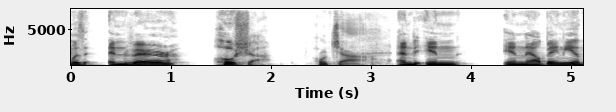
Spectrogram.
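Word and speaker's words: Hoxha: Marlin was it Randy his name was en HOSA HOSA and in in Albania the the letter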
